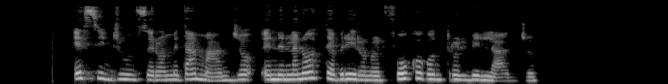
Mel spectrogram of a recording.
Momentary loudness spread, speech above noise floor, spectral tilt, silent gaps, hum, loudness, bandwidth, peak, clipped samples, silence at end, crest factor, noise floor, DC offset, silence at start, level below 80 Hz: 7 LU; over 66 dB; -5 dB/octave; none; none; -24 LUFS; 16.5 kHz; -8 dBFS; under 0.1%; 1.3 s; 18 dB; under -90 dBFS; under 0.1%; 0.75 s; -70 dBFS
